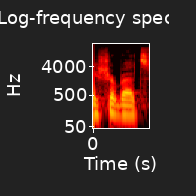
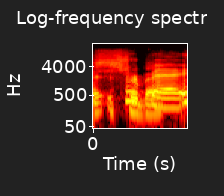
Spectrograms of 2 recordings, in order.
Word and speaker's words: Chabert: Is that how you say Chabert? Chabert. Is it Chabert? What How do you say her name? I know the T is silent. Lacey Chabert. Chabert. I know there's no T.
